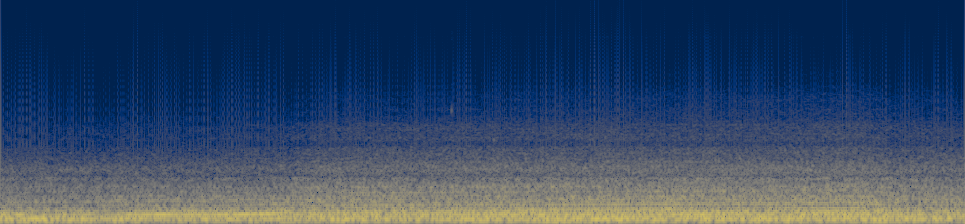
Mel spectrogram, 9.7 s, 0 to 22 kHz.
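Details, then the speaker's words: 2022 Nissan Titan driving with the viscous fan clutch stuck locked: deep, constant roar over engine and road rumble that never eases; intermittent failure that the dealer did not find under warranty. "listen the fan is locked up the entire time it's still locked up that's all fan noise got to be proof enough"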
